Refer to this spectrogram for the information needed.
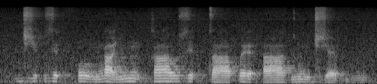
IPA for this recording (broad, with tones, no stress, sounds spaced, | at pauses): d͡ʑ ɪ˦ ʔ z ɪ˦ ʔ h o̰˦˨ ʊ̯ ŋ ä̰˦˨ ɲ ũ˦˨ k a˦ ʊ̯ z ɪ˦ ʔ t ä˨ p ɛ̰˦˨ ʔ ä˨ d ũ˦ d͡ʑ ɛ˨ b i˨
